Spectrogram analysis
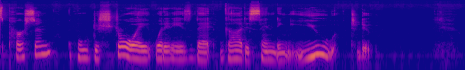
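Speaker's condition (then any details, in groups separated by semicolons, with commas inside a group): No condition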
